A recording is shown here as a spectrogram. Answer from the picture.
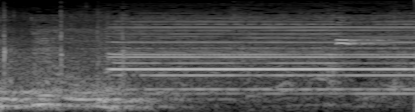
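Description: Basketball game-clock buzzer sounding the end of the first half: one long, steady electronic tone starting about half a second in and held to the end.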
